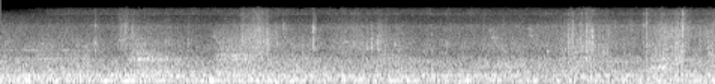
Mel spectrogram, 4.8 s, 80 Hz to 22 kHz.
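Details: Wild bees during a forest honey harvest in 2026, a steady low droning hum holding without pause, overlaid with soft broadband rustles and brushing noises from the harvest work.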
